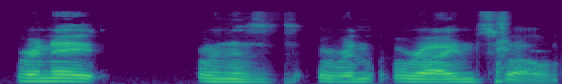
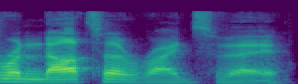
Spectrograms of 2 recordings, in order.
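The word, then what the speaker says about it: Renate Reinsve: Renee Reinsfeld, right? That's her. That's how you Run, pronounce it. I think it's Renata Reinsve.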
